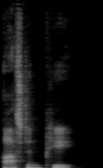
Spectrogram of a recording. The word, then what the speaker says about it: Austin Peay: Yes, that is how you pronounce it. I had to look it up. Austin Peay.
